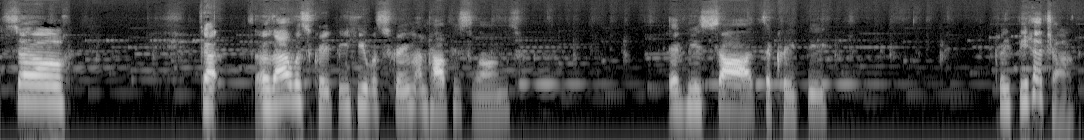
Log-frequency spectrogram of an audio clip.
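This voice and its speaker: A man telling a horror story informally, in a halting, rambling and repetitive way. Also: high voice, soft background music, low-quality recording. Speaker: amateur storyteller reading a creepypasta. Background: ticking and chiming clock.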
